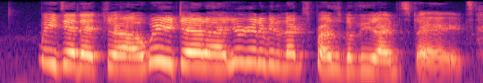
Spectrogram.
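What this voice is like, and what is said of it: Imitates another person's voice. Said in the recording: “That's my Kamala Harris impression. Worst one you ever heard.”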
